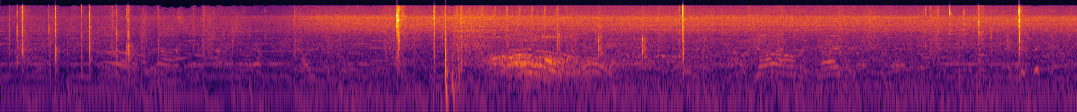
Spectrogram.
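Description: Sharp cracks of golf clubs striking balls, the loudest two about four seconds in, over background music, with voices calling out just after.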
